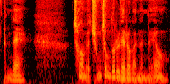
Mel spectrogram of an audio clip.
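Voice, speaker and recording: A man's voice: medium pitch, sing-song, moderate pace, vocal fry, sharp tone, husky. A man from Seoul preaching a Sunday sermon in a church, telling stories in a chatty way and speaking straight to the congregation. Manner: conversational storytelling, addresses the congregation. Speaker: pastor. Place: church sanctuary.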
